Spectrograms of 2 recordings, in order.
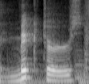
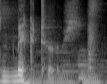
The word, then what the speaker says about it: Michter's: was the mikters and i say mcters because i often say mcners i know that's the how you pronounce it that's just the way it comes out of my mouth i know it is mcterz just to clarify so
